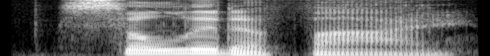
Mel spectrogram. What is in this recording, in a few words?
"solidify", English voice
